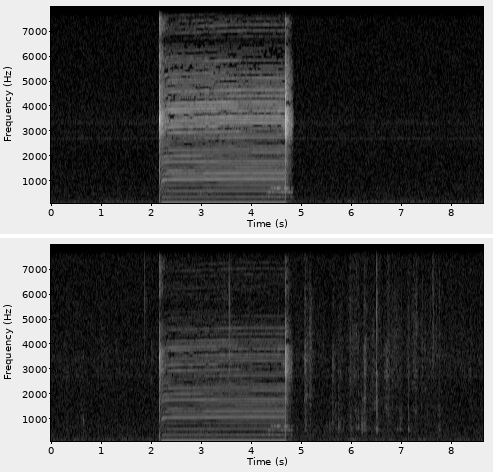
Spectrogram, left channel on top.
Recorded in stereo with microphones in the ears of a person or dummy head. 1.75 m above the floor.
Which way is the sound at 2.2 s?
35° left (ahead or behind).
